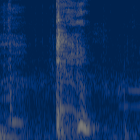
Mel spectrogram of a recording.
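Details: A single sharp cough followed by a short throaty clearing sound, set off by eating leftover chicken covered in lots of hot sauce during a spicy food challenge.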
